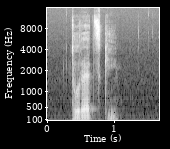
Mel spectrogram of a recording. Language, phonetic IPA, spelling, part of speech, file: Polish, [tuˈrɛt͡sʲci], turecki, adjective / noun, Pl-turecki.ogg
